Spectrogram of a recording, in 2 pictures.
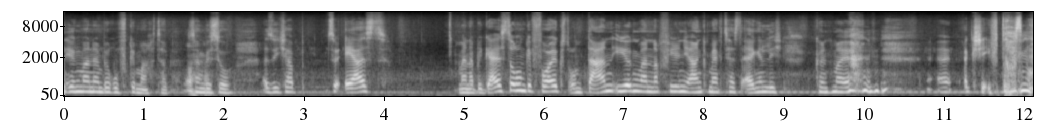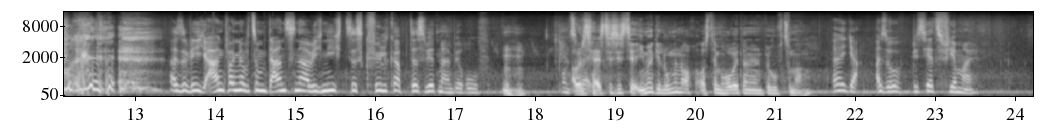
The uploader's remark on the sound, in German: Haben die beiden den Podcast kurzerhand im Gehen aufgenommen. Sie sind eine Stunde lang durch den Park des Schlosses Schönbrunn in Wien gewandert und haben sich dabei aufgenommen.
